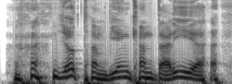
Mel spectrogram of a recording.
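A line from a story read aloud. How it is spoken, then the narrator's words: Laughing. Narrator (Spanish): rió Frodo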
